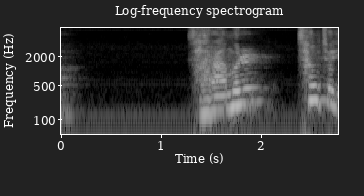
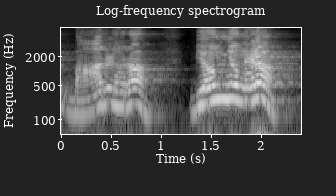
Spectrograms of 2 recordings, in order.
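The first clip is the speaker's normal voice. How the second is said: loud, drawn-out order; commanding; 4 semitones higher, 13 dB louder, slower than usual. Acted. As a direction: build to a high, forceful command. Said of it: "하나님 뭐라 했어요?".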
